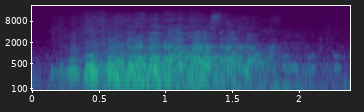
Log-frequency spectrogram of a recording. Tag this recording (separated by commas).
Human voice, Laughter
